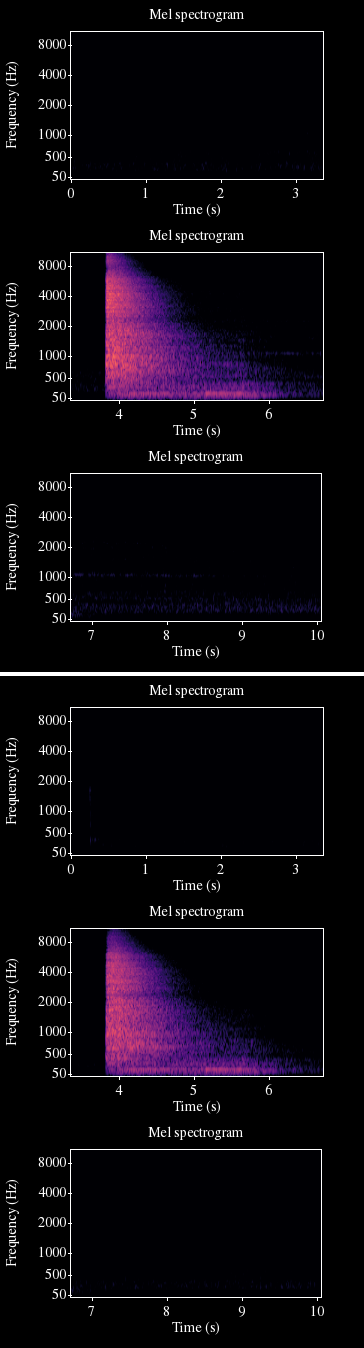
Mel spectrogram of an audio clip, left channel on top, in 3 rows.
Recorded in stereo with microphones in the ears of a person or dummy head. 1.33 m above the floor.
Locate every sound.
3.8 s a clap: 50° left (ahead or behind), 1.3 m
